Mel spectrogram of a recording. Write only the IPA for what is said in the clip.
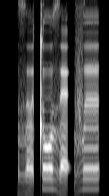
ð ə˩ t o˥ ð ɛ˩ ʔ v ɘ˥

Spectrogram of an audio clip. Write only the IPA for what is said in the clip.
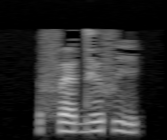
f ɛ d ɪ f i

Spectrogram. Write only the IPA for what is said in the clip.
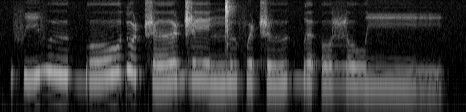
f i v ɯː ɡ͡b oː ɗ o ʈ͡ʂ əː ɖ͡ʐ eː ŋ͡ǀ ɯ f ɯ ʈ͡ʂ ɯː ɡ͡b ə ʔ o ɮ o w iː

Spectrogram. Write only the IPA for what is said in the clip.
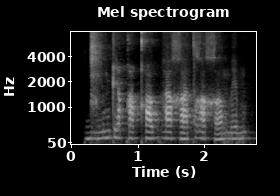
d͡ʑ i m ʈ i q ɛ qʰ u bʱ a χ a t ʁ ʌ χ ʌ m e m

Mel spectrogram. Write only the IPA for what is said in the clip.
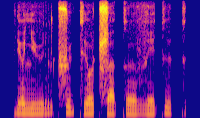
ɾʲ ɵ lʲ ʉ r ʈ͡ʂ ʉ kʲ o ʈ͡ʂ ɐ k ɵ v e k ɨ k

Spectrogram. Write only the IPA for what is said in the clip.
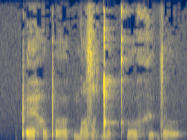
pʼ ɛ h ɤ pʼ ʌ | n̪ e zˤ a ŋ͡ǃ ɤ kʰ ɤ x ɨ ɡ l ɤ

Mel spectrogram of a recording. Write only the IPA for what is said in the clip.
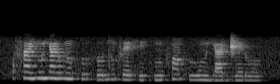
f ã˦ j ũ˦ j ã˦ ɾ u˦˨ ɾ ũ˧ h u˨ h o˨˦ d ũ˦˨ f ɛ˨ h e˨ k ũ˨˦ f ɔ̃˦˨ k u˧ w ũ˨ j a˨˦ d͡ʒ ɛ˧ ɾ o˧

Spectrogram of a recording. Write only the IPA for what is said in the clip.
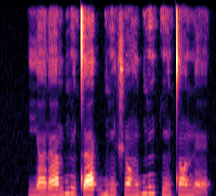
j ã˨ ɾ ã˨˦ b ĩ˦˨ t a˨˦ ɡ͡b ĩ˧ ʃ ɔ̃˧ ɡ͡b ĩ˦ k ĩ˧ t ɔ̃˧ n ɛ̃˨

